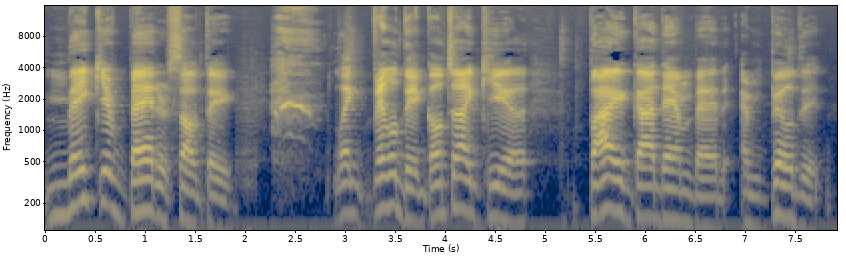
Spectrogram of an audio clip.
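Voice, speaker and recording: A man speaks at a very slow pace in a fairly high pitch with ordinary pitch variation, against noticeable background noise. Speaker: podcast co-host. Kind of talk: casual chat. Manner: halting, many pauses.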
